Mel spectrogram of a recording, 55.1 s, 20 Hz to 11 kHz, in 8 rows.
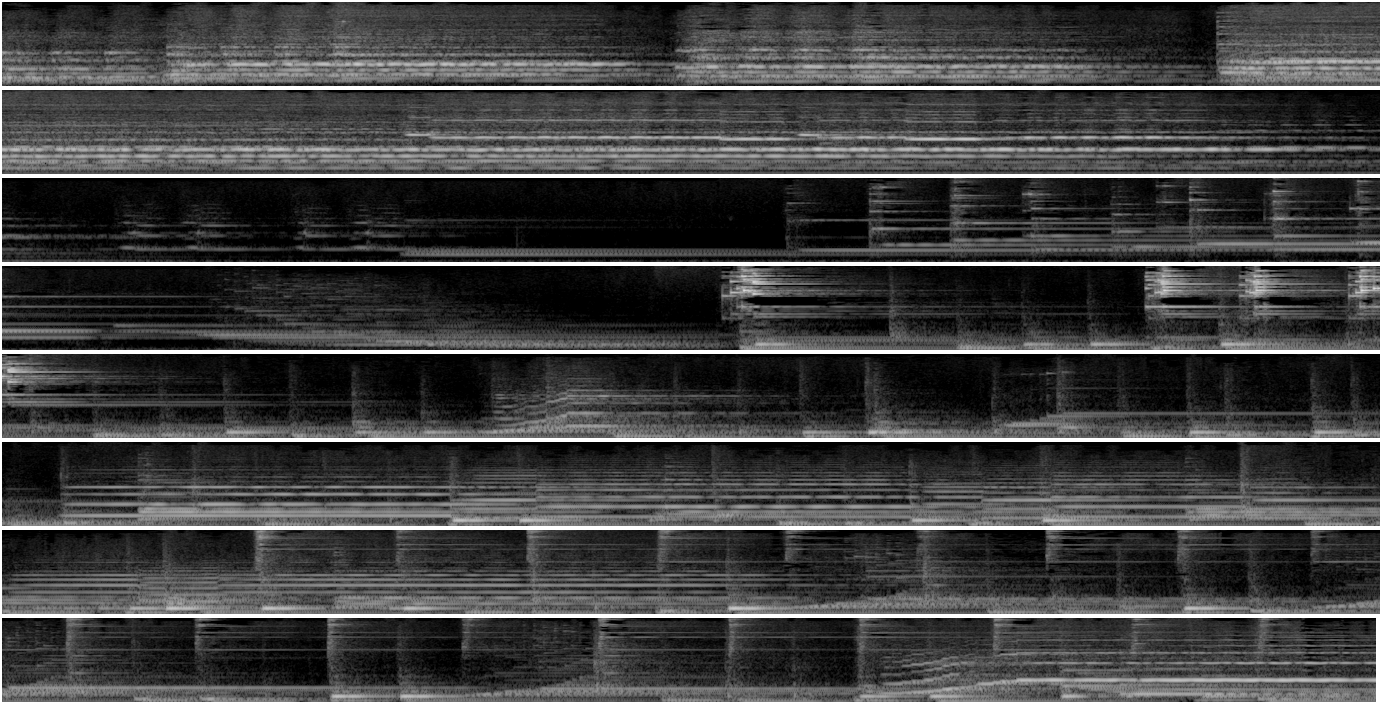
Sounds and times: Glockenspiel: 0:15.8 - 0:31.8, 0:32.4 - 0:37.2, 0:42.4 - 0:55.1
Marimba, xylophone: 0:15.8 - 0:38.3, 0:41.8 - 0:55.1.

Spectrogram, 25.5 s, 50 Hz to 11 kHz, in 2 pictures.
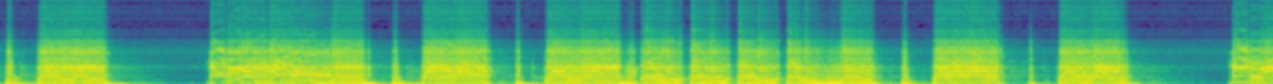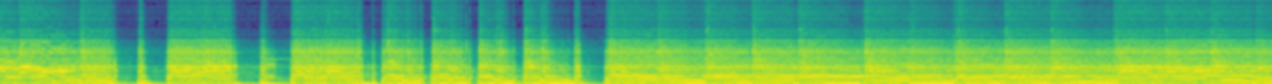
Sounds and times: Guitar: 0:00.0 - 0:25.4.

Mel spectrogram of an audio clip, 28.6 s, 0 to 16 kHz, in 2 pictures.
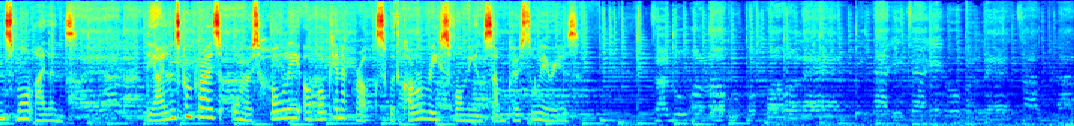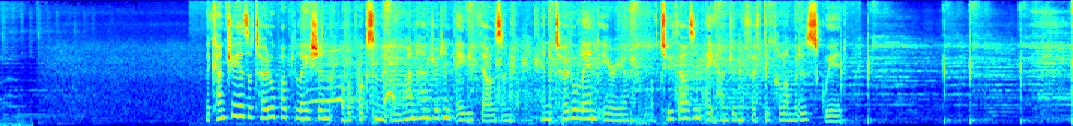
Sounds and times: Speech: 0:00.0 - 0:01.1, 0:02.0 - 0:07.8, 0:17.1 - 0:25.7
Music: 0:00.0 - 0:15.8, 0:17.3 - 0:28.6.

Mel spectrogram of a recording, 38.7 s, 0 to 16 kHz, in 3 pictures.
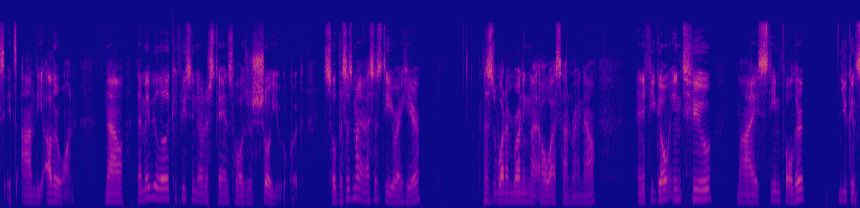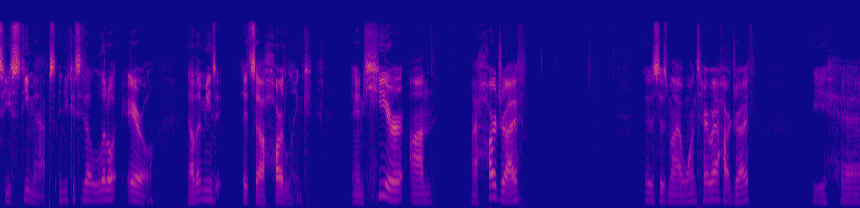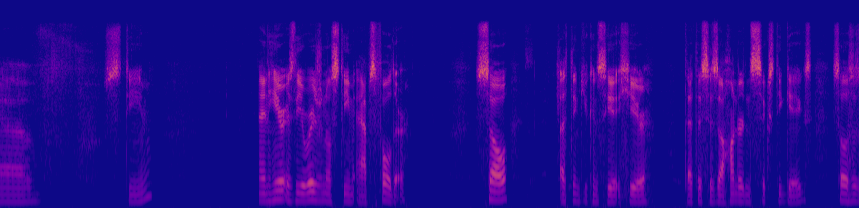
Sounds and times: Speech: 0:00.0 - 0:06.4, 0:07.1 - 0:09.0, 0:09.6 - 0:17.6, 0:18.2 - 0:20.8, 0:22.6 - 0:24.2, 0:25.1 - 0:26.5, 0:27.4 - 0:28.1, 0:29.7 - 0:32.0, 0:32.9 - 0:33.5, 0:34.1 - 0:38.6.

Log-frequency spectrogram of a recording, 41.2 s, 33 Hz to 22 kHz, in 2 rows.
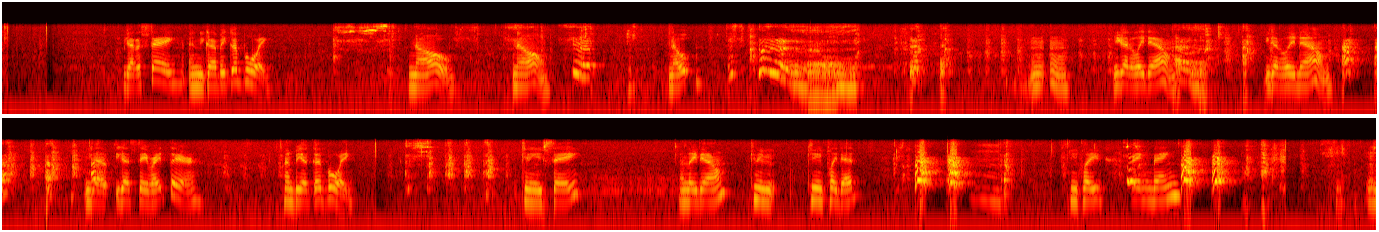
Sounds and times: Speech: 0:10.0 - 0:10.6, 0:21.9 - 0:23.7, 0:28.4 - 0:29.4, 0:36.6 - 0:38.3
Dog: 0:12.8 - 0:15.4, 0:20.0 - 0:22.2, 0:26.4 - 0:28.3, 0:34.0 - 0:35.9, 0:37.4 - 0:40.8.

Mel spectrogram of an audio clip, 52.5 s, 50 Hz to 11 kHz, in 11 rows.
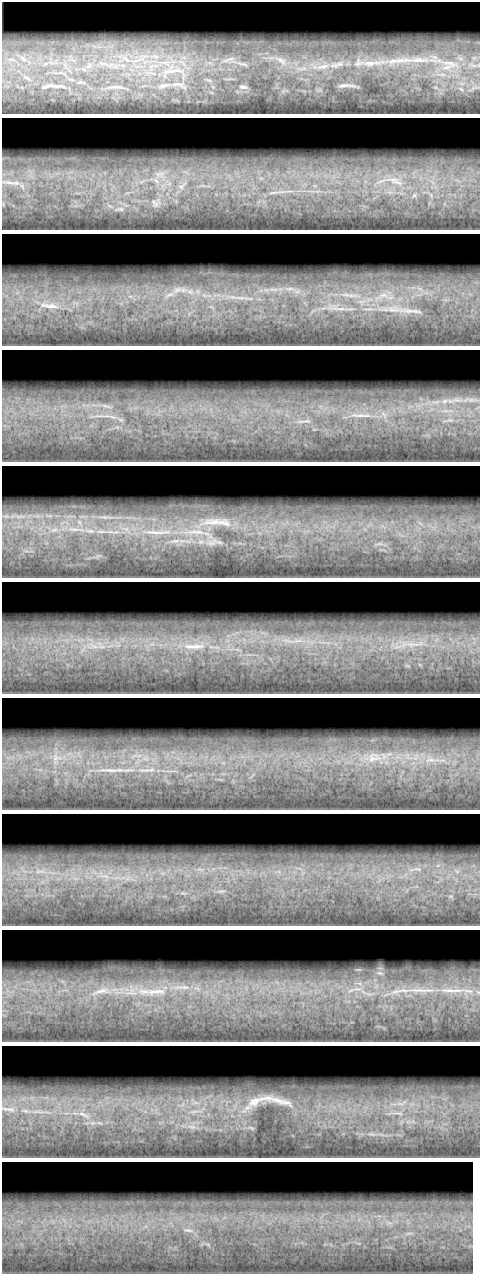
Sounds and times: Speech: 0:00.0 - 0:52.5.

